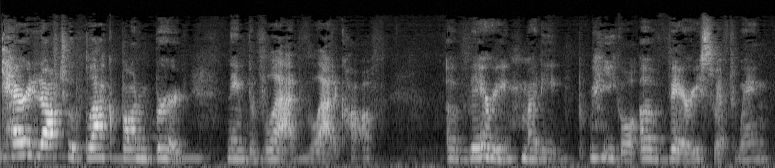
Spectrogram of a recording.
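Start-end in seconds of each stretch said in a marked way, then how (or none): none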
